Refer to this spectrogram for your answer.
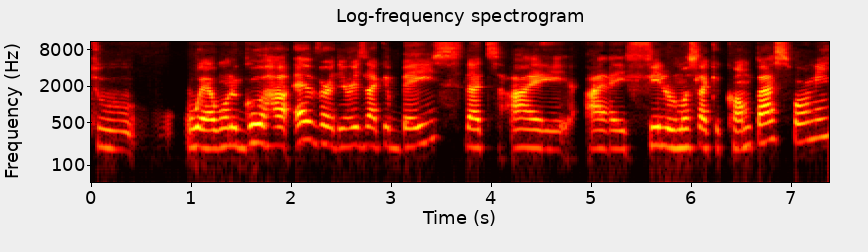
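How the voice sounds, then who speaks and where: The sound is dry and close, with no echo. A woman with a French accent speaks at a fairly slow pace in a medium pitch. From France. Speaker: choreographer and performer. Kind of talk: interview.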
